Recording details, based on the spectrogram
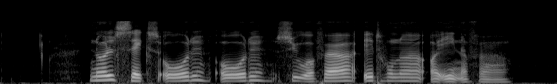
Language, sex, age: Danish, female, 57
